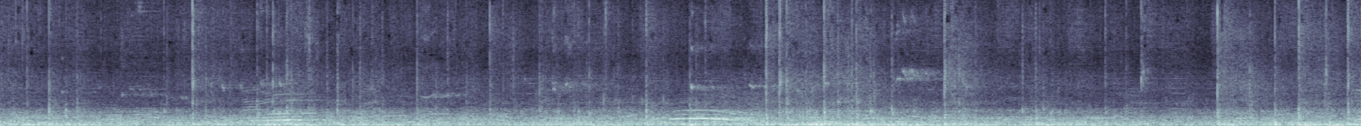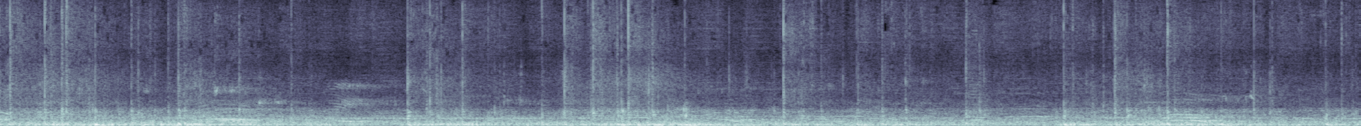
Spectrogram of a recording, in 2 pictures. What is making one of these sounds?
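The sound echoes around a large hall.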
